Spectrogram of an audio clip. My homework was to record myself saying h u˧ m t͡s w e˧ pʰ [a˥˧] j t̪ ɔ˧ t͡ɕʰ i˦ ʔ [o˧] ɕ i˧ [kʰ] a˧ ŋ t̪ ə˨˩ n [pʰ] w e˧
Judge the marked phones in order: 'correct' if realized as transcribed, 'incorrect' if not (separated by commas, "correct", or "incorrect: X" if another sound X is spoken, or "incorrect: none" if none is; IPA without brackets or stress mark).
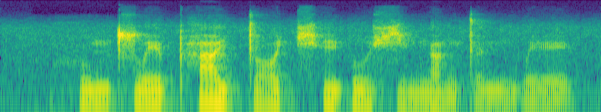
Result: correct, incorrect: u˧, incorrect: ŋ, incorrect: m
